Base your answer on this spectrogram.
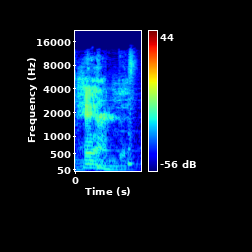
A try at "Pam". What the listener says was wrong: an M. There's no D. It's Pam. Here, it's P. M. No, there's just one M.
